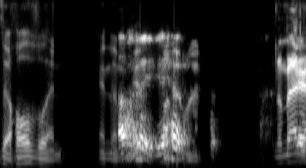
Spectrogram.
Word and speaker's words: Hovland: the Northern Lights, you'll know very quickly they pronounce it Hovland.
